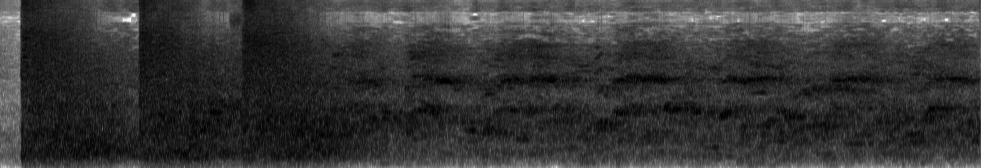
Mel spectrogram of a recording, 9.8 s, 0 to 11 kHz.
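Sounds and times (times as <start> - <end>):
crowd-like din of noise and commotion: 0.0 - 9.7
shotgun blasts fired inside a church: 0.2 - 3.4.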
